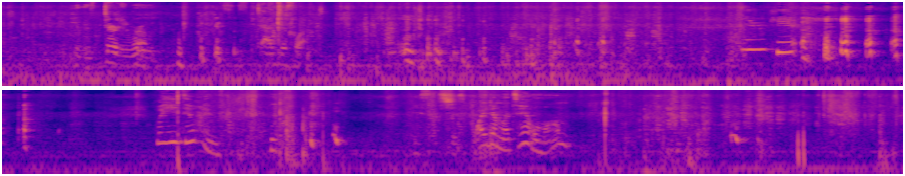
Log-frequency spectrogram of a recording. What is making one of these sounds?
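Dogs growl and grumble playfully, close by.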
